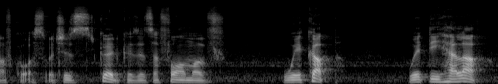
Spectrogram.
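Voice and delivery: ordinary talk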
